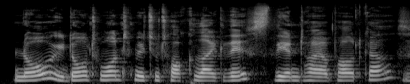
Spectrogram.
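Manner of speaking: mock deep voice, put on. Podcast host answering her co-host's complaint about it: put-on deep voice. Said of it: "I don't dig the deep voice".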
